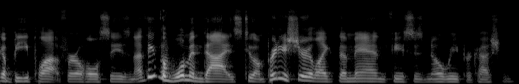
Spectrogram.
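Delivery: normal talking voice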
